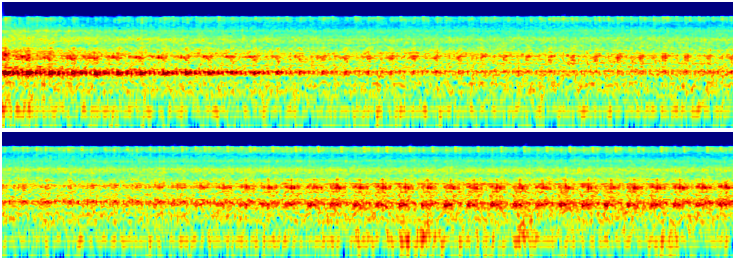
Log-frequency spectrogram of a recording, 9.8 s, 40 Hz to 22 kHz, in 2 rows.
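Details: BMW E60 M5 at idle: fast light tick, about three per second, from the VANOS area under the front plastic covers, louder on passenger bank, beyond usual injector tick; cause unknown.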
